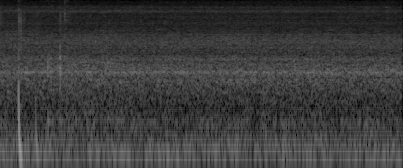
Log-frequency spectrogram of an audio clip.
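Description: Quiet room tone: a low steady hum with a faint thin high tone, and one short low thump just after the start.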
